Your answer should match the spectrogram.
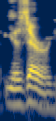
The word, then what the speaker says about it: Jezero: Jezero, you pronounce it like with a Y, we have been told, which used to be an ancient lake.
